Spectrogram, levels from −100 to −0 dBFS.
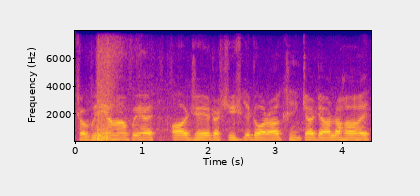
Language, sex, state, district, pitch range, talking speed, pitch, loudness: Hindi, male, Haryana, Jhajjar, 140-145 Hz, 160 wpm, 145 Hz, -14 LUFS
